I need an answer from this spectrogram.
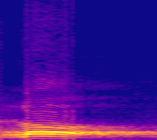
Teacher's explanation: या उसके मध्य हिस से हवा का क्या हो रहा है बगल किनारे से उसका उच्चारण हो रहा है · ल तालु में जाके चिपकेगी, और बगल से जब तक उच्चारण रहेगा ल का, बगल से किनारे से हवा का निष्कासन होगा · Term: पार्श्विक व्यंजन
